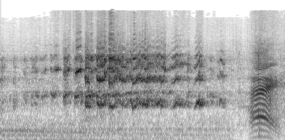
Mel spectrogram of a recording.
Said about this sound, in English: It is late at night. Two cars are speeding along a road. Suddenly, the second swerves ahead and forces the first car into the curb.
